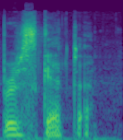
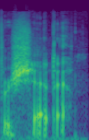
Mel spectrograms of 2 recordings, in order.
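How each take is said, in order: First: The middle consonant is a hard k sound. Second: The middle consonant is not a k sound. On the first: The speaker calls it right. "the C H before an I in Italian makes a K sound, so it's bruschetta" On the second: The speaker calls it wrong. "not bruschetta"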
